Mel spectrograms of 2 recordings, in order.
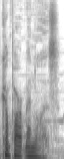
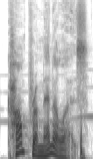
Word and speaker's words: compartmentalize: This is not even close to compartmentalize. She's ghosting the T. and the R and the A are inverted. So she might be dyslexic. Compromentalize.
